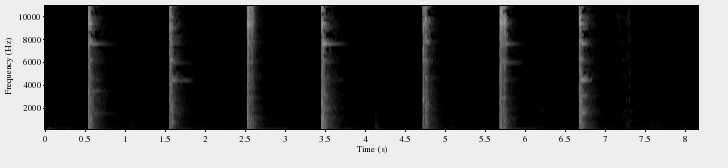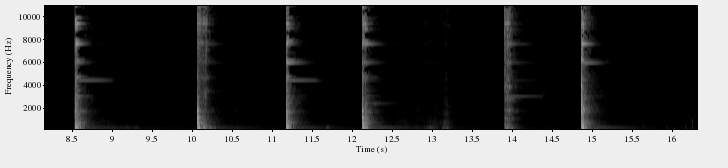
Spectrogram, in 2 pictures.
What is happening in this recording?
Blade sounds on wood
